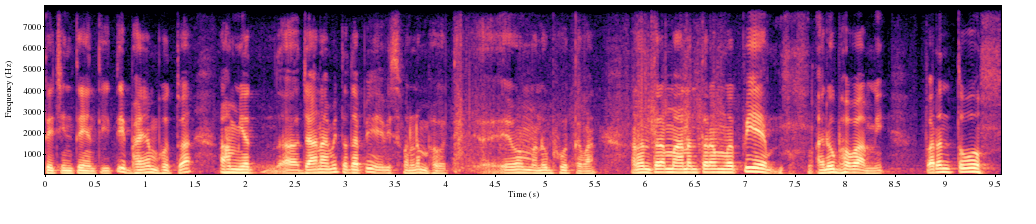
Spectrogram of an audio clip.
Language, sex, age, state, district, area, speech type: Sanskrit, male, 18-30, Karnataka, Mysore, urban, spontaneous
